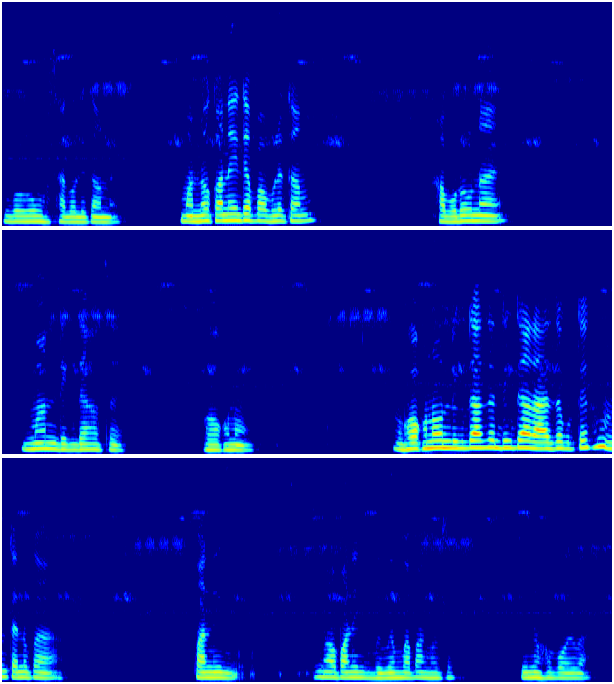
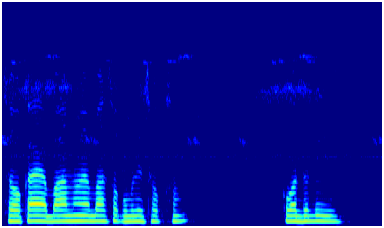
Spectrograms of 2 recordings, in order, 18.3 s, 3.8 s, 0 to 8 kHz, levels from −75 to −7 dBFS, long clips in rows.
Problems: background sounds at intervals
